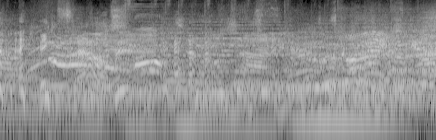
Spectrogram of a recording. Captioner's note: chatter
